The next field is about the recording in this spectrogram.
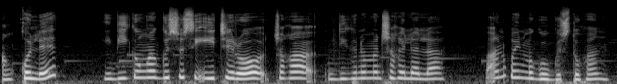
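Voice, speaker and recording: A woman's voice: high-pitched, fairly even intonation, a little fast, warm tone, soft background music, lightly acted. A woman playing a caring, easily flustered young friend in a Filipino radio drama. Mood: flustered, annoyed.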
